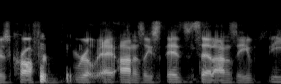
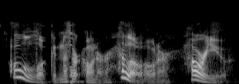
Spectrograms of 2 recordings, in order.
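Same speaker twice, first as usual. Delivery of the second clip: prim, fussy, prissy little voice, swooping. Voicing the dagger as it greets its new owner: prissy voice. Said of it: "kind of prissy voice say".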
